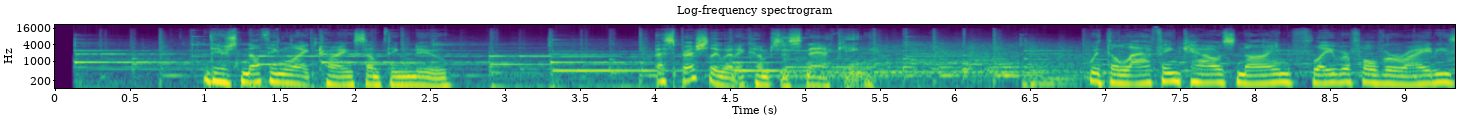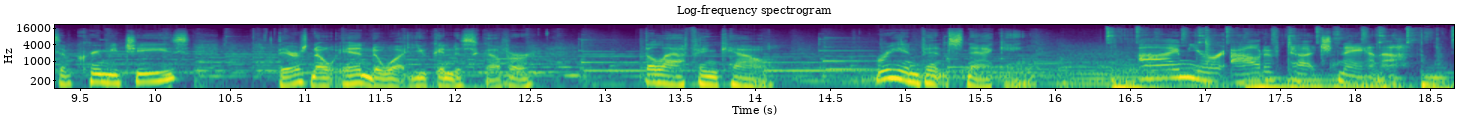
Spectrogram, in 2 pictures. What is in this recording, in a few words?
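commercial, Voiceover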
